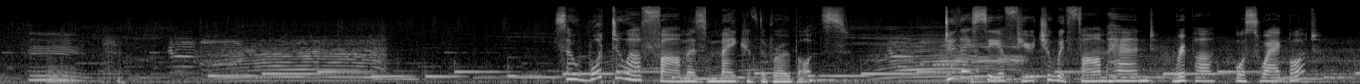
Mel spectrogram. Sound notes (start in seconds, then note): 3.2 cow moos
